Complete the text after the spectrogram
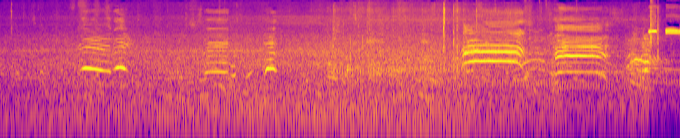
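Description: Young men shout loud calls across an open field.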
